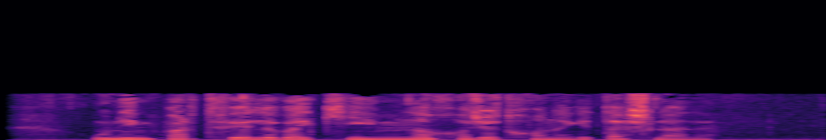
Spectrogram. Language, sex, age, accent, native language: Uzbek, female, 35+, Qashqadaryo, Uzbek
